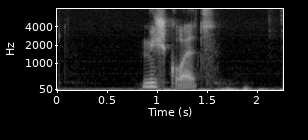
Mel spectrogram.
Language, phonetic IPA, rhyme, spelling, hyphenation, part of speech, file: Hungarian, [ˈmiʃkolt͡s], -olt͡s, Miskolc, Mis‧kolc, proper noun, Hu-Miskolc.ogg
- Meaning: Miskolc (a city in Borsod-Abaúj-Zemplén County, Hungary)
